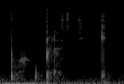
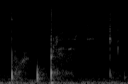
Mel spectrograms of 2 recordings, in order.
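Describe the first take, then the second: No difference in how they are said.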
